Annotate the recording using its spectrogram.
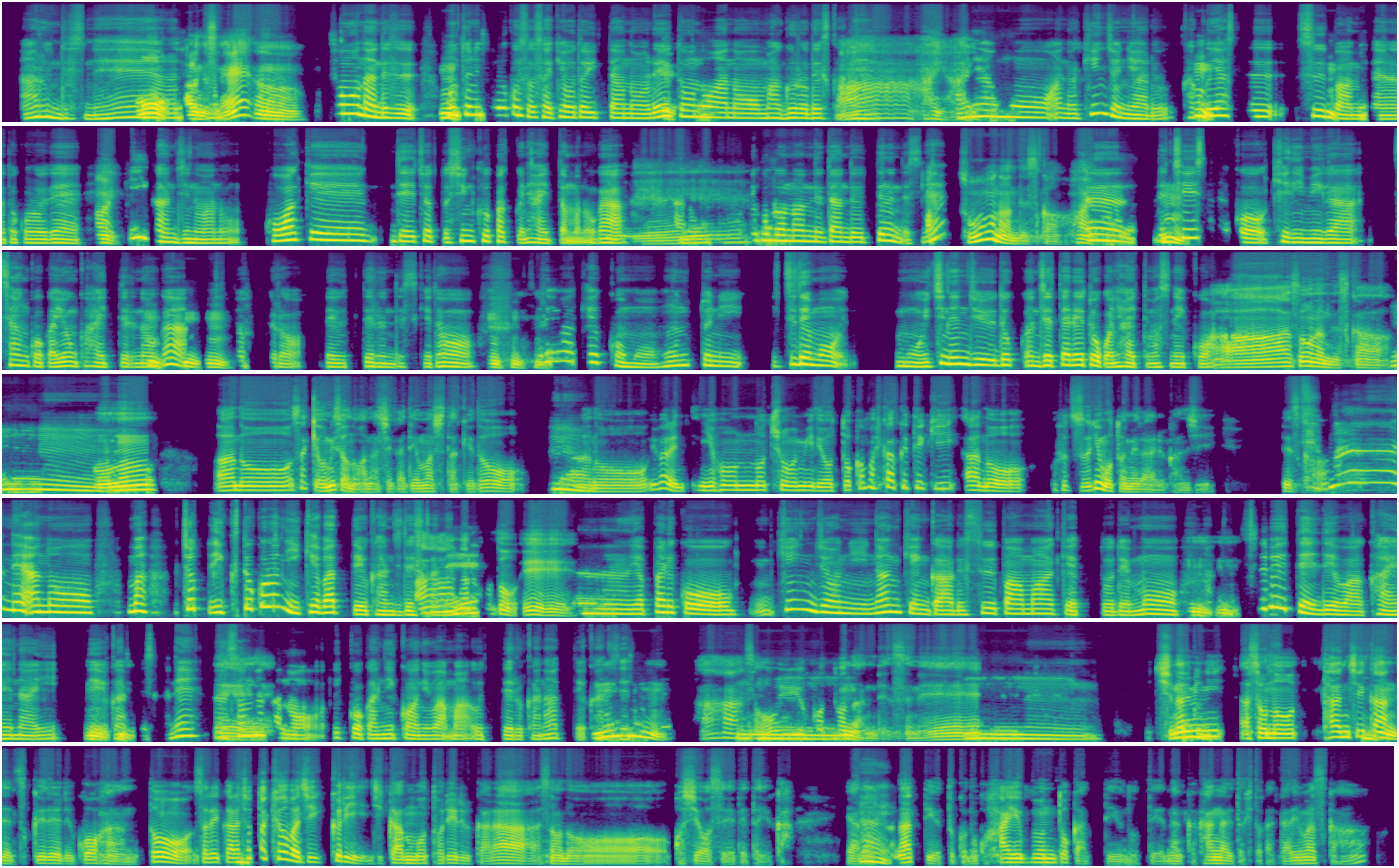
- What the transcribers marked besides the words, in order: unintelligible speech; other background noise
- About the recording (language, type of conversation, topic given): Japanese, podcast, 短時間で作れるご飯、どうしてる？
